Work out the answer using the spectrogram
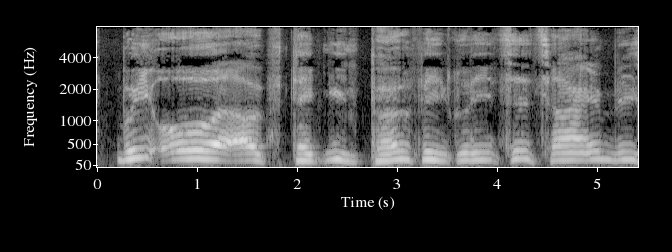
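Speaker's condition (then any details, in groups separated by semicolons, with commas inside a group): Acquired brain injury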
